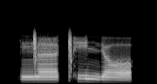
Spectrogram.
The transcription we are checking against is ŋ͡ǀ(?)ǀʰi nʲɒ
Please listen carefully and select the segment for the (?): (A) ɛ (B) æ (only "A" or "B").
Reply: B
